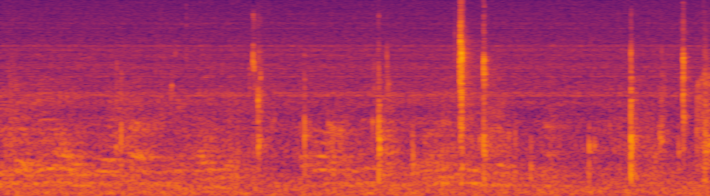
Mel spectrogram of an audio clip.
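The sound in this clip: Chewing on a stale candy roll gives faint, scattered crunchy clicks and ticks, a few sharper snaps standing out over a low background hum.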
